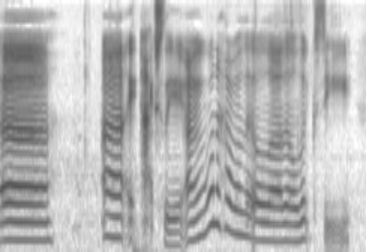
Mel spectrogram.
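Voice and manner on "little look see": usual speaking voice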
